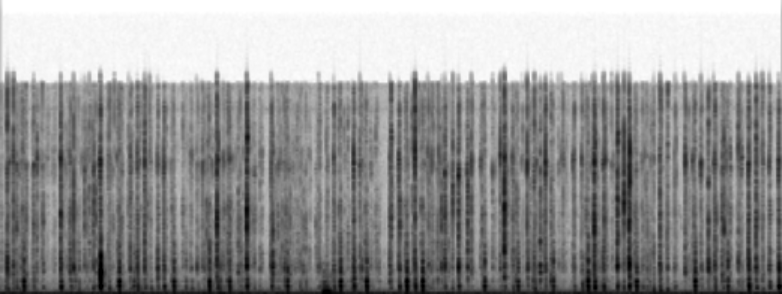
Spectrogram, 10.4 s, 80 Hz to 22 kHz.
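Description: Fingertips of both hands type steadily on a small grey 60% Polaris mechanical keyboard with Silent Alpaca silent linear switches and white, mint and pink plastic keycaps, resting on a marble desk. A continuous stream of soft, muted keystrokes with short, dull low thuds and very little bright click.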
